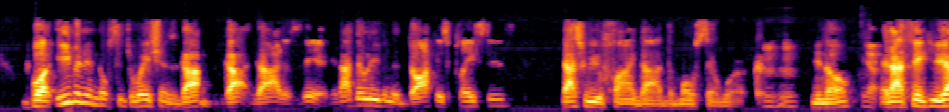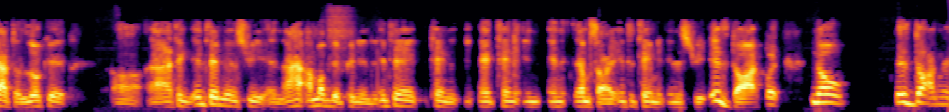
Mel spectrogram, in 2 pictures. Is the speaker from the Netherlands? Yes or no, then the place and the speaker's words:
no; Jamaica; So he's also from Jamaican family, because I'm from Jamaica, so I met his Jamaican family. So of course, I love Jamaican culture.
